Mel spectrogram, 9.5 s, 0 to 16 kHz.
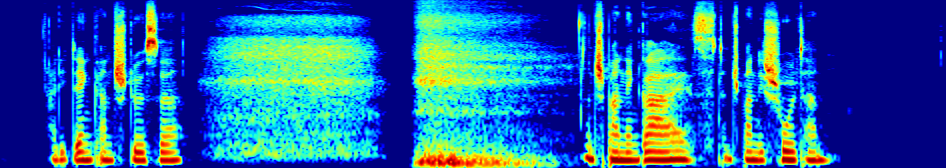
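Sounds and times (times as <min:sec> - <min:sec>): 
speech: 0:00.4 - 0:02.4, 0:05.8 - 0:08.4
slow deep breath in and out: 0:02.0 - 0:05.8.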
